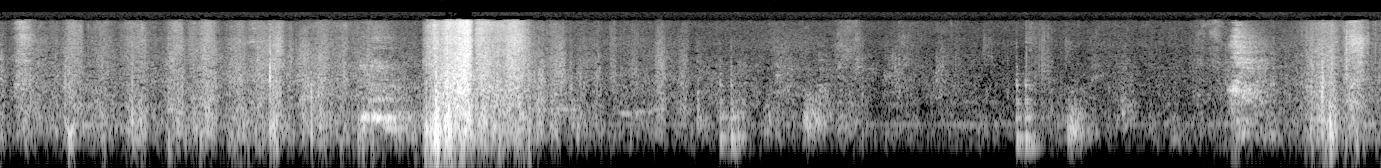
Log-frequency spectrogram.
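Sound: sniffling nose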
